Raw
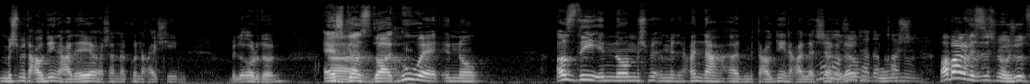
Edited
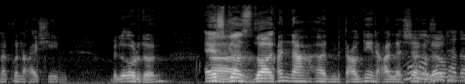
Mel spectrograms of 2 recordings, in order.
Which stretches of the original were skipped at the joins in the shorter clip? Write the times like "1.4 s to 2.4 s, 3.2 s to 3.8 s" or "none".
3.9 s to 6.9 s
